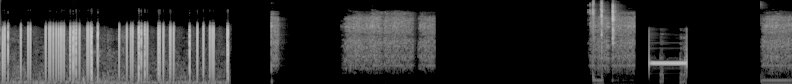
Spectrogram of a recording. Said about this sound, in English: Rang more than last time. He's not instantly voicemail. Leave a message at the beep.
